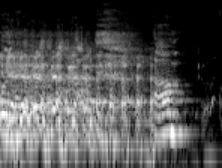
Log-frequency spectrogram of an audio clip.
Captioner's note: all laughing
